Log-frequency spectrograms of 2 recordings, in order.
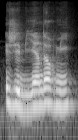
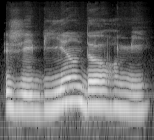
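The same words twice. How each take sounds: First: It is said fast, with some sounds dropped. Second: It is said at an ordinary speaking pace. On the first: This is how native speakers say it. "fast, as a native speaker would do" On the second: This is the pace learners should use. "at a normal pace"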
